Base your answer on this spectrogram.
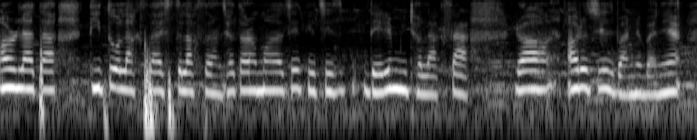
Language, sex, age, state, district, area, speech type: Nepali, female, 18-30, West Bengal, Alipurduar, urban, spontaneous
